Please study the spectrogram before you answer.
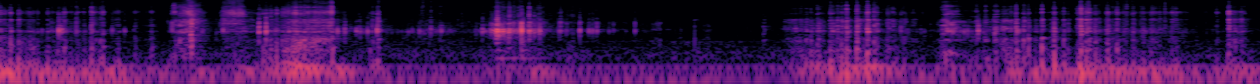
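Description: A utility knife scrapes and carves crumbly shavings from a solid oval orange bar of dry soap held in the hand. Dry, gritty scraping strokes with bright, crackly edges come in bursts, pausing briefly near the middle before resuming.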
